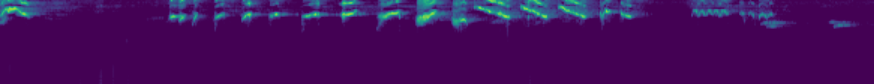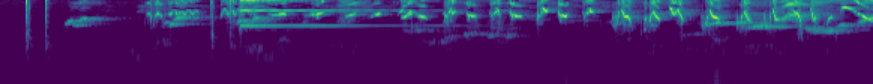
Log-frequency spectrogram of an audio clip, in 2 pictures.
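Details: Frequently singing canary pours out rapid high trills and buzzy repeated chirps, with a brief pause, a sharp click, then a steady whistled tone before quickening rolling trills to the end.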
